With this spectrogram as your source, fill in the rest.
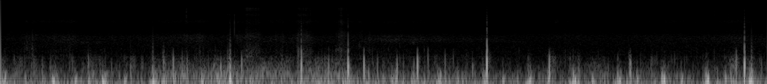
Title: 立ち心音～ちょっと運動も！ Standing heart sounds & A little exercise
